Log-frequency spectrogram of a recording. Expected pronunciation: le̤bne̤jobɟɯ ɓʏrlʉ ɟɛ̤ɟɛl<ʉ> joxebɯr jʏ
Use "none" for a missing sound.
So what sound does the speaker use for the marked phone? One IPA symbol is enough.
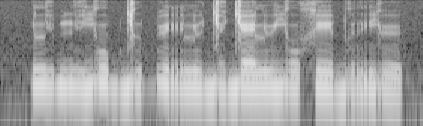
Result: ʉ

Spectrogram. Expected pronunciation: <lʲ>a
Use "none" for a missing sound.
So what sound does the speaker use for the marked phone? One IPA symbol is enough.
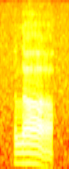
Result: l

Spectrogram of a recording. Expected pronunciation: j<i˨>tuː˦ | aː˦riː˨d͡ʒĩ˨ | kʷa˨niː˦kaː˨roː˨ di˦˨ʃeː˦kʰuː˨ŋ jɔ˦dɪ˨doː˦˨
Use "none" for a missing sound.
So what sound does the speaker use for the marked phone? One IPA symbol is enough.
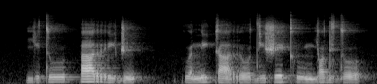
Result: i˨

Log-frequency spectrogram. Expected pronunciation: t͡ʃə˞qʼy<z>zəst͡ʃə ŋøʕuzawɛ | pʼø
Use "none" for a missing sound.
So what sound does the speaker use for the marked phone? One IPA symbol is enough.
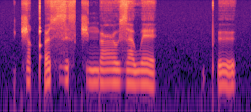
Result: s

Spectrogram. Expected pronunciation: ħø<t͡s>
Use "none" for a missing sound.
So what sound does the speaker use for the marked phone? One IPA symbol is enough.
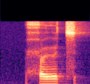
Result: t͡s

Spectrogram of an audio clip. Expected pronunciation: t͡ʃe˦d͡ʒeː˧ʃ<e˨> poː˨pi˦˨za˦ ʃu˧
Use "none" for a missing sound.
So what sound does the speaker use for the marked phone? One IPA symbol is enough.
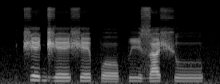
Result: e˧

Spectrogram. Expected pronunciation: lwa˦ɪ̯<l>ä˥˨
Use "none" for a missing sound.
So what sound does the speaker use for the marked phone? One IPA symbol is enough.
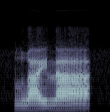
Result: l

